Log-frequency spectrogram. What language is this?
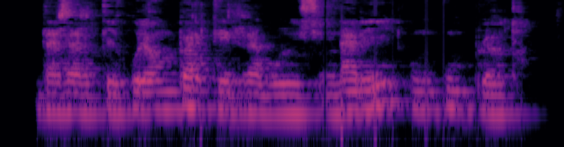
Catalan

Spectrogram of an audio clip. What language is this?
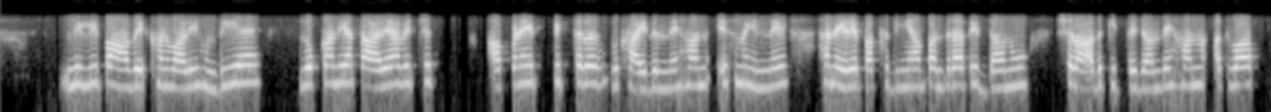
Punjabi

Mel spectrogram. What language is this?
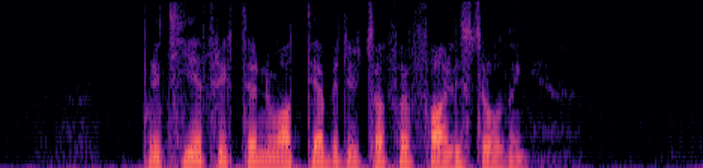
Norwegian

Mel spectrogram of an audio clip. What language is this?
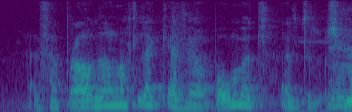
Icelandic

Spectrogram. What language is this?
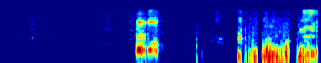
Ganda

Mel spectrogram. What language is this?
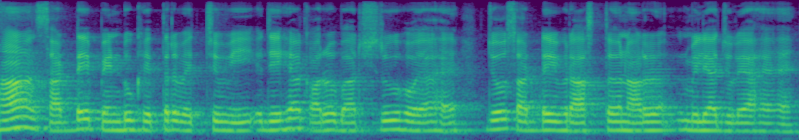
Punjabi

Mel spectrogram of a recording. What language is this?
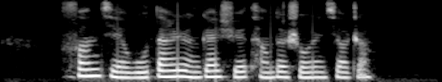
Chinese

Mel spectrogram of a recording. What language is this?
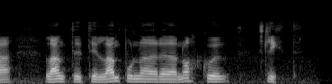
Icelandic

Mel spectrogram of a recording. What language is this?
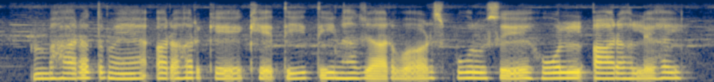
Magahi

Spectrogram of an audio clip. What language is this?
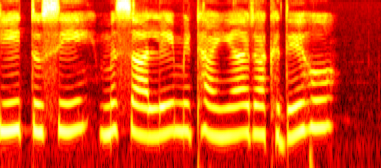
Punjabi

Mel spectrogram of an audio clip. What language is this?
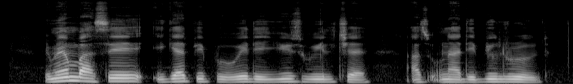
Nigerian Pidgin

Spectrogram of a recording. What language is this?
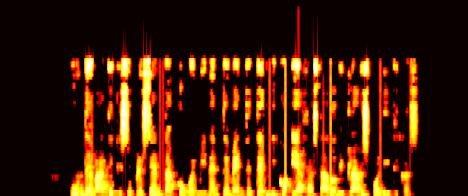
Galician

